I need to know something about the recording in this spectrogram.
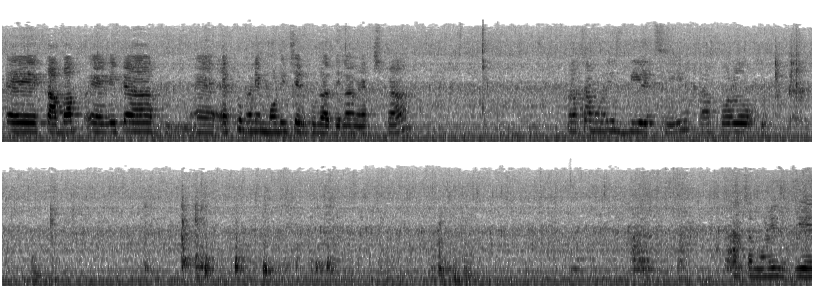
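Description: A wooden spoon scrapes and stirs food in a pan.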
